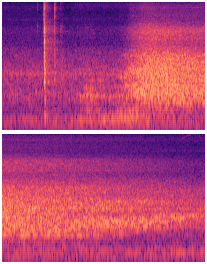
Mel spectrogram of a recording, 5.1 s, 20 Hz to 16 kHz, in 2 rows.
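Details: AHU blower with an 11 kW motor and soft starter, tested with the belt fitted after repair of a fault where one phase was not reaching the motor: a click, then a steady, even rush of air over a low hum, running normally.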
